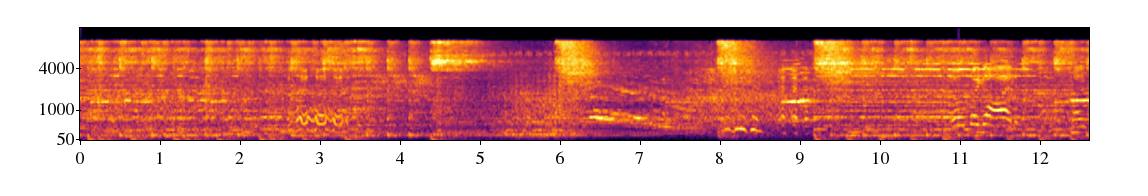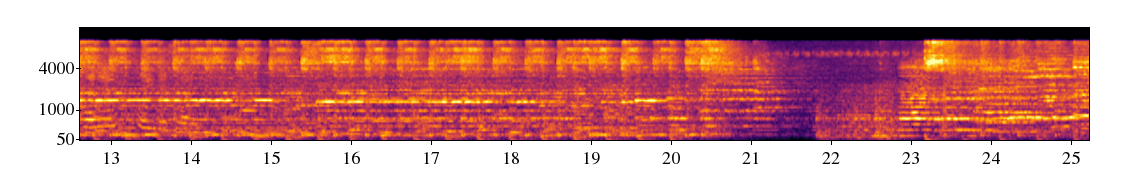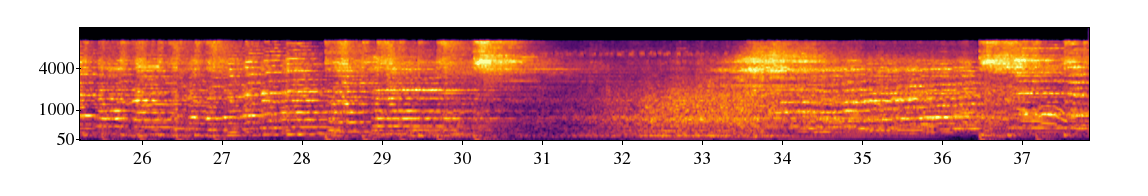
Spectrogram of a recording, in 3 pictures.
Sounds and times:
Music: 0.0s - 37.8s.

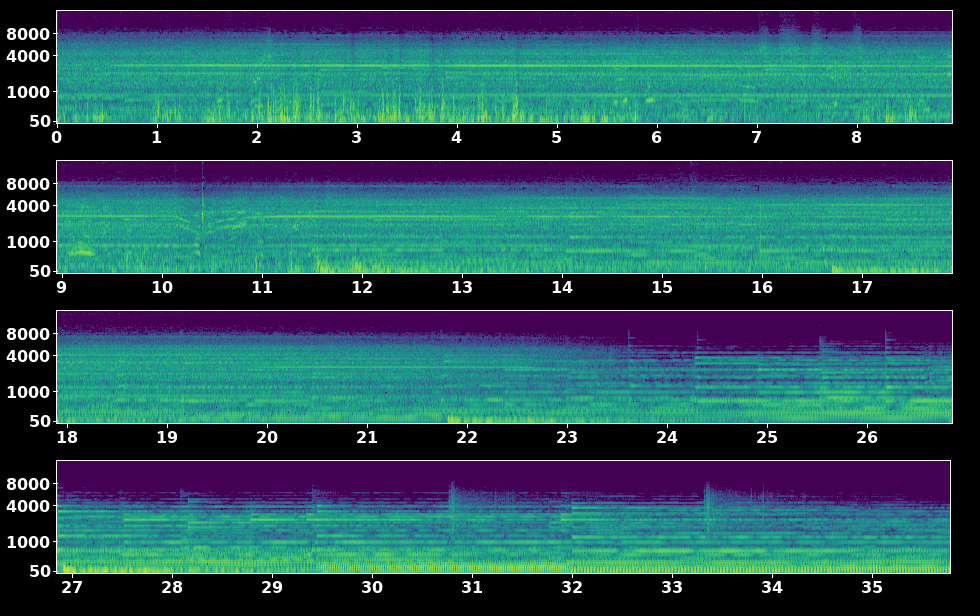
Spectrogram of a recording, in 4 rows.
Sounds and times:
Music: 0.0s - 35.7s
Speech: 1.8s - 2.8s, 5.1s - 12.0s.

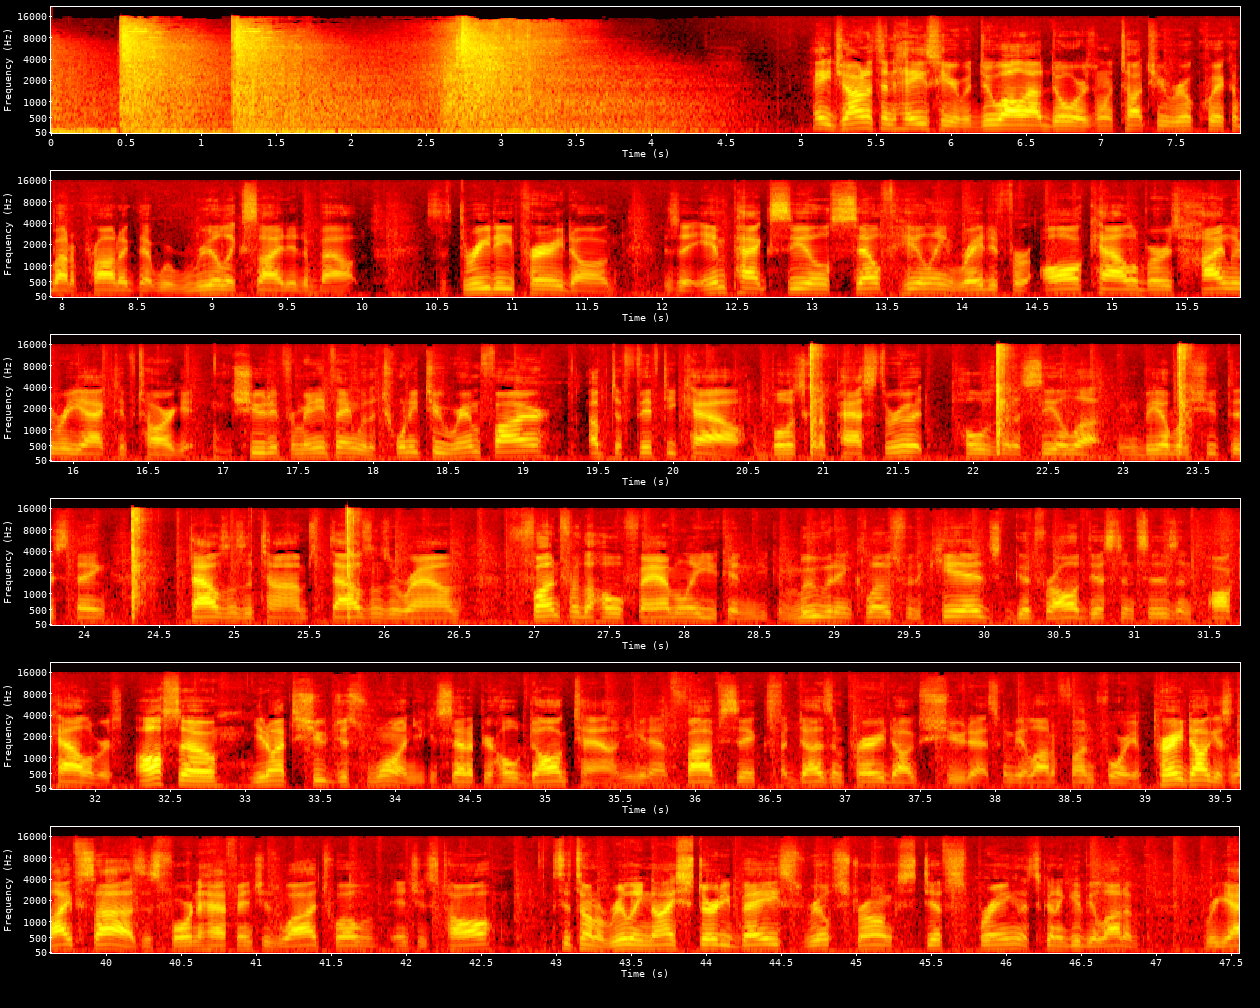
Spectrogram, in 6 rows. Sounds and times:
Speech: 5.0s - 47.5s.

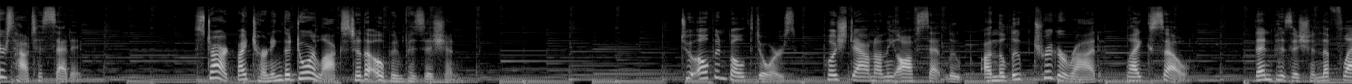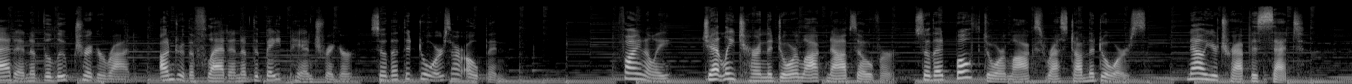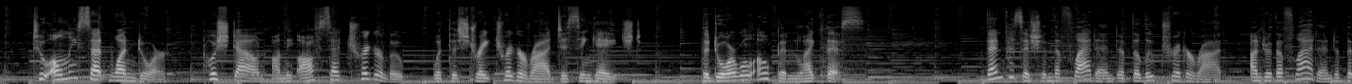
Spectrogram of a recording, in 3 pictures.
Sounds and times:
Speech: 0.0s - 0.8s, 2.0s - 4.6s, 6.8s - 11.9s, 12.5s - 18.6s, 19.8s - 26.6s, 27.4s - 33.4s, 34.1s - 35.7s, 36.9s - 40.5s
Music: 0.0s - 40.5s.

